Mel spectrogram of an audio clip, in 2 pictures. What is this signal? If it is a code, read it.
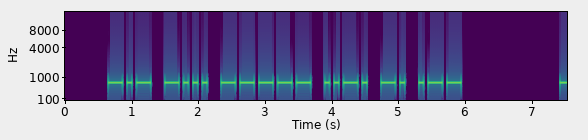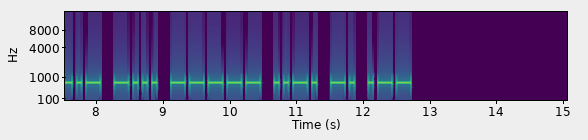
Morse code, heard as a keyed tone, about 17 wpm, 700 Hz. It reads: KB0FNW KB0FNW
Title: USA Call Signs - 6 Characters - Repeated 2x - 17wpm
